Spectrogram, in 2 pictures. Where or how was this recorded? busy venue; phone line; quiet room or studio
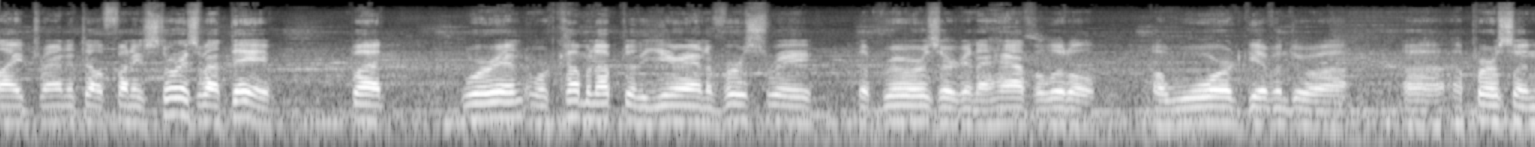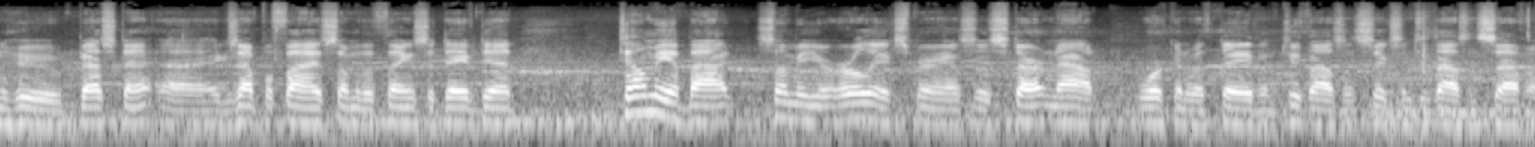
busy venue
